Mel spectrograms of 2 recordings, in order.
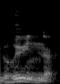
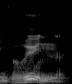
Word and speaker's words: brune: And for a girl, elle est brune. Now we separate the U and the N, and we do pronounce the N. Elle est brune.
